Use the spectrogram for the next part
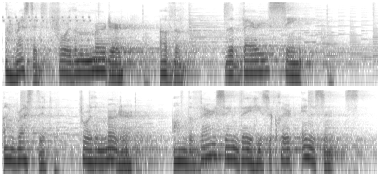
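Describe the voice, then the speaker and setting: A man's voice: lowish voice, slow pace, pauses often, warm tone, very echoey, big-room sound, faint music behind. A man streaming a game and reading its dialogue aloud dramatically. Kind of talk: live dramatic read-aloud of game text.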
